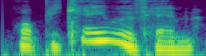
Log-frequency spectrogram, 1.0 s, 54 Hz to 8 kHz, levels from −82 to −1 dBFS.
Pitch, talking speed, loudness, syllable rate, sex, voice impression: 145 Hz, 235 wpm, -14 LUFS, 7.1 syllables/s, male, masculine, adult-like, slightly relaxed, soft, fluent, calm, friendly, kind, slightly modest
